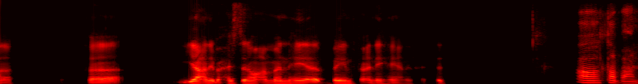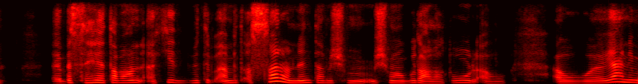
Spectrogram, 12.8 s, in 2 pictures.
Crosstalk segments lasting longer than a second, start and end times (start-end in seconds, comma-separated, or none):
none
